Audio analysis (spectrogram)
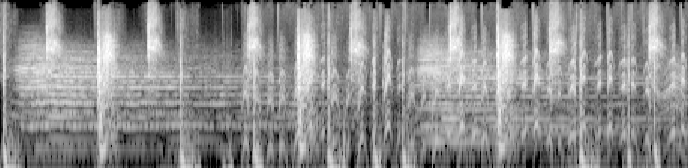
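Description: Rapid DJ record scratching on a turntable over a looping music bed, with sharp back-and-forth swipes that sweep up and down in pitch in a fast, choppy rhythm, loud and without any talking.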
